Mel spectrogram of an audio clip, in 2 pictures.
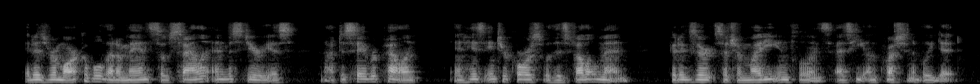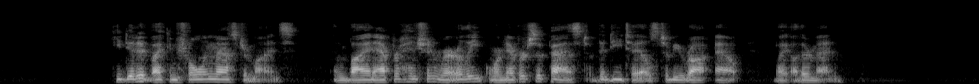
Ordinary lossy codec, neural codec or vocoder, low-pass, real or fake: AAC, 32 kbps; none; 7.2 kHz; real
